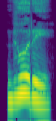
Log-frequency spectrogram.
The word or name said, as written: ತೊರೆ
